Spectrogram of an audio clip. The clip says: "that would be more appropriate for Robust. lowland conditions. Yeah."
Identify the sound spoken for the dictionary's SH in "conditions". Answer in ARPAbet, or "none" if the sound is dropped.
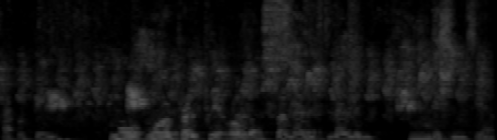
SH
